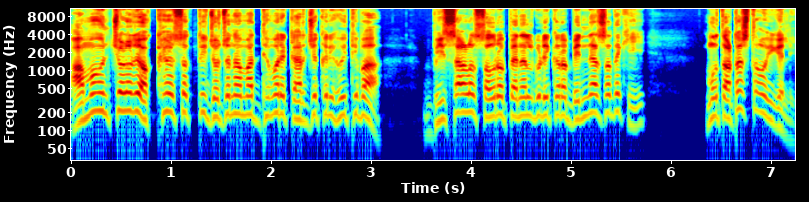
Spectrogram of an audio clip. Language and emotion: Odia, surprised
